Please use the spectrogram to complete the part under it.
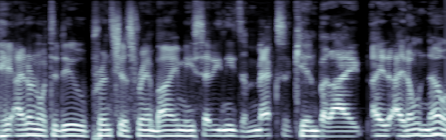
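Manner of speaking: ordinary talk, nothing marked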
